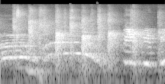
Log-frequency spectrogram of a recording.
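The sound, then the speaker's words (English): An audience claps in a dense, continuous patter, voting by applause on whether stores should sell Christmas decorations before December, with voices cheering and calling out over the applause throughout the short burst. “Everybody's clapping for both.”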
